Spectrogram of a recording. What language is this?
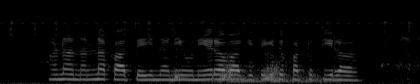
Kannada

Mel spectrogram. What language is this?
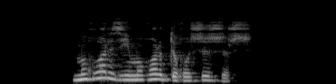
Kabardian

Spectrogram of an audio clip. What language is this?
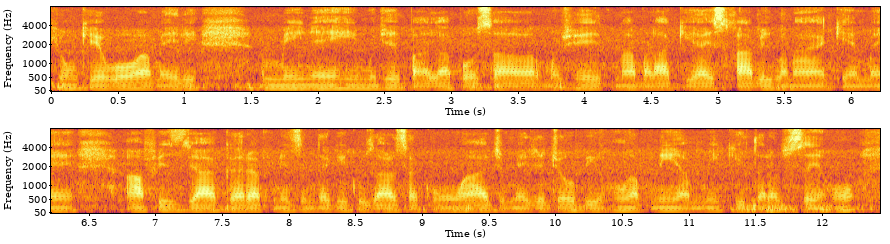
Urdu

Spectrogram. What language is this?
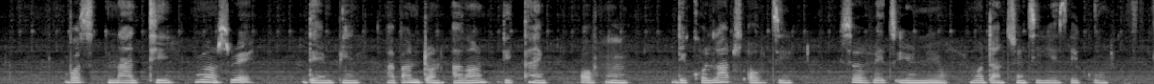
Nigerian Pidgin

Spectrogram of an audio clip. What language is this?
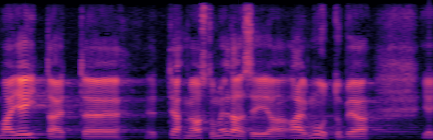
Estonian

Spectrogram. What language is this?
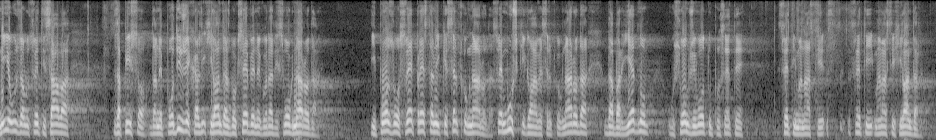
Serbian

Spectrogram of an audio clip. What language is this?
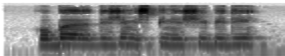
Pashto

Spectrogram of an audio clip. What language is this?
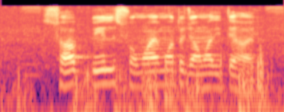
Bangla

